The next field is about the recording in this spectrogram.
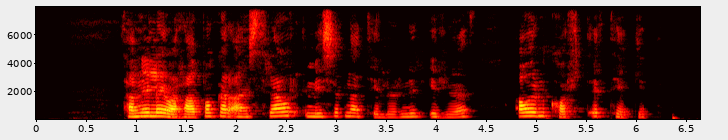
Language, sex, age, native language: Icelandic, female, 30-39, Icelandic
